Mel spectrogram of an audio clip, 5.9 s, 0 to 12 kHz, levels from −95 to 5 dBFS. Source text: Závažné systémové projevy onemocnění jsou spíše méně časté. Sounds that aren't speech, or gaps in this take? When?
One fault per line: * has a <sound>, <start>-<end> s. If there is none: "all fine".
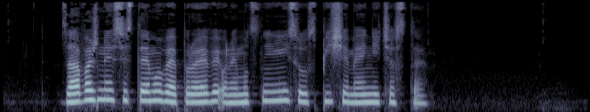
all fine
